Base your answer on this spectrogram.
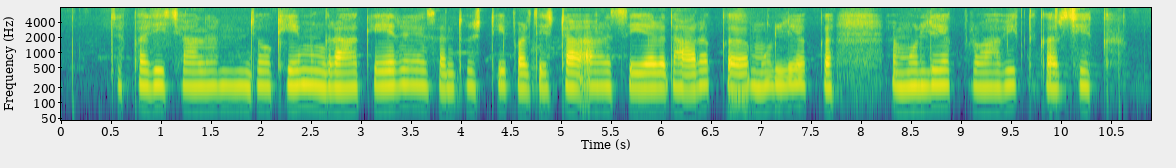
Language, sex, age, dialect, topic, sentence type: Magahi, female, 18-24, Northeastern/Surjapuri, banking, statement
